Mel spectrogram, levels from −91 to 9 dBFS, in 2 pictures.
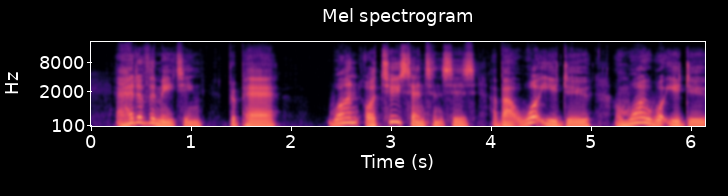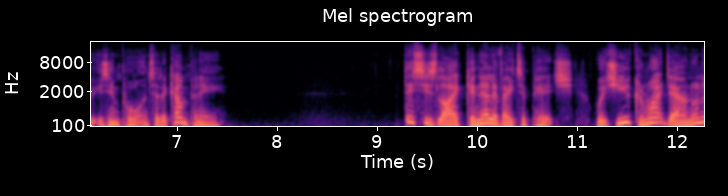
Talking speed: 170 wpm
